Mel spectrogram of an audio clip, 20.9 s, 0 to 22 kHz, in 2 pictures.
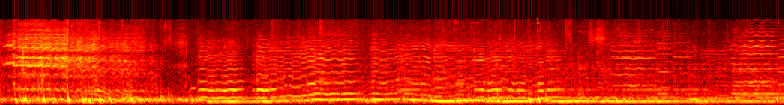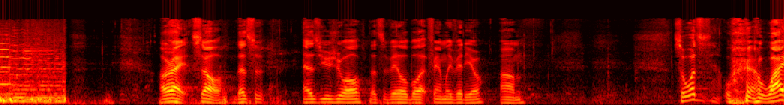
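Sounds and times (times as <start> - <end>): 
restless horse whinnying and neighing: 0.0 - 3.4
horse hooves clopping: 0.0 - 11.4
speech: 13.1 - 17.6, 19.5 - 20.8.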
